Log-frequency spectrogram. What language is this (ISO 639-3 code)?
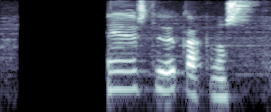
isl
